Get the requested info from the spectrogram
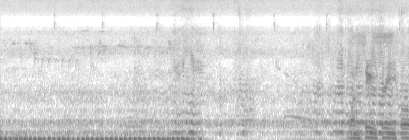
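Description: Honeybees buzzing around an opened hive and the frame of queen cells lifted from it. A low fluttering rumble lies under the buzz and cuts off abruptly about four seconds in.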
